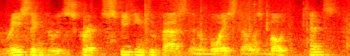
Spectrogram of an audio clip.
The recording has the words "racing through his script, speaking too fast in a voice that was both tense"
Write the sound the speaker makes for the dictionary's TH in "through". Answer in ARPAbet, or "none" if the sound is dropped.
TH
